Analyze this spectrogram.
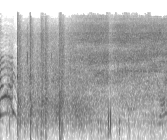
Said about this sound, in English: Oh, I just heard that. That's the hissing noise.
